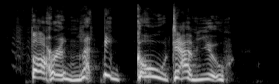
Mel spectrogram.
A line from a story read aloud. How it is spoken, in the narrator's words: Balin howled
